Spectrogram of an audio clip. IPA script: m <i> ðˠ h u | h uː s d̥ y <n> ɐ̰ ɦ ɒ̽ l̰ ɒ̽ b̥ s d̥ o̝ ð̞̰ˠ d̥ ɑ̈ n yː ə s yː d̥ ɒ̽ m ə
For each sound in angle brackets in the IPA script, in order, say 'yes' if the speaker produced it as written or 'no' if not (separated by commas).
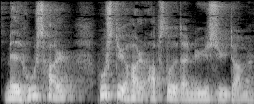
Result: no, no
